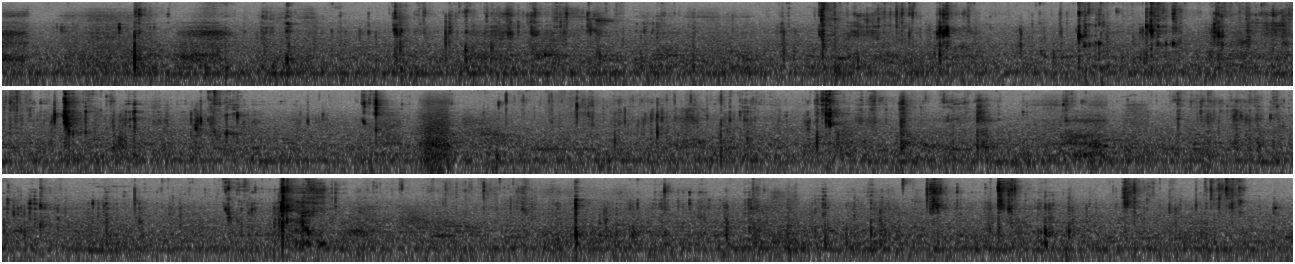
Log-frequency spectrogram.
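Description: Close-miked biting and chewing of big mouthfuls of puri with paneer and dum aloo curry: a steady wet chewing sound broken by irregular sharp crunches and clicks, the loudest about ten seconds in and again a little after twenty seconds.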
